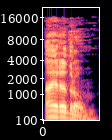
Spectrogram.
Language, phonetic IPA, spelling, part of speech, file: Russian, [ɐɪrɐˈdrom], аэродром, noun, Ru-аэродром.ogg
- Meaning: airfield, aerodrome, airdrome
